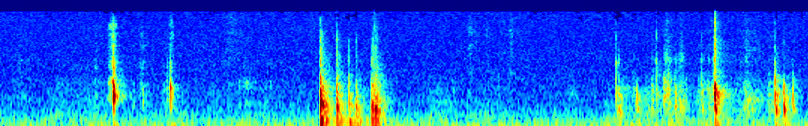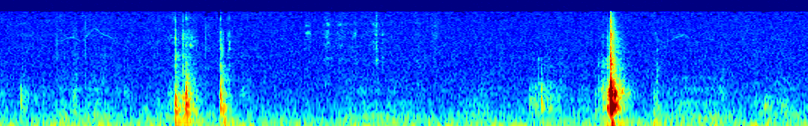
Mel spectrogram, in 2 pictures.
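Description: Plastic inserts of a Whirlpool washer detergent drawer being fitted into the drawer by hand: scattered plastic clicks and knocks in small clusters, the sharpest one near the end.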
